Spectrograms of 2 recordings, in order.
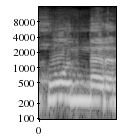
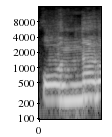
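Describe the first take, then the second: First: The word starts with an h sound. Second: The word starts with a vowel sound. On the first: The speaker calls it wrong. "यहां पर होनर नहीं होता है" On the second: The speaker calls it right. "कभी भी ओनर होता है"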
